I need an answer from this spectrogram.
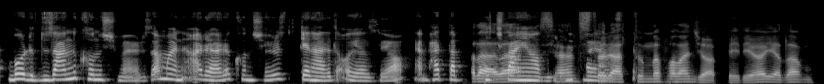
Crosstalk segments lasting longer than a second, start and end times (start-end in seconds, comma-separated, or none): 4.7-6.4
